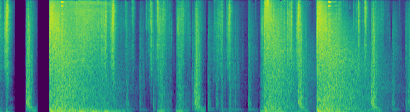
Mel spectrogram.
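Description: An ice wall bursts up with a loud whoosh.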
